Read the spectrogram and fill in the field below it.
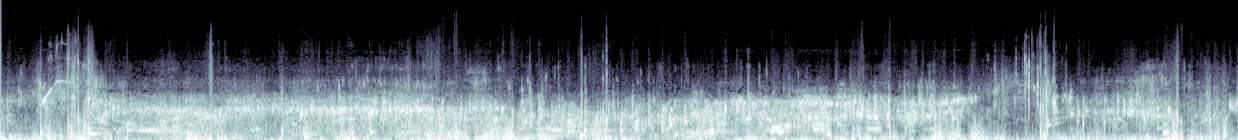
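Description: Bubbles rush and gurgle underwater, heard muffled.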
